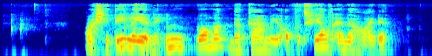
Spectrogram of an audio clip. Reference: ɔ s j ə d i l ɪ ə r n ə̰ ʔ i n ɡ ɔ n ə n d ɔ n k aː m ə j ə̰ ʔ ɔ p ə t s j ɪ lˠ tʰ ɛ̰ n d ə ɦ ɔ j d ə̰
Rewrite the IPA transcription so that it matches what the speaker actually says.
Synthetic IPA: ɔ s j ə d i l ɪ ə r n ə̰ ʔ i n ɡ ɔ ŋ ə n d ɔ n k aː m ə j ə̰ ʔ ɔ p ə t f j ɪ lˠ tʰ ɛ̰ n d ə ɦ ɔ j d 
